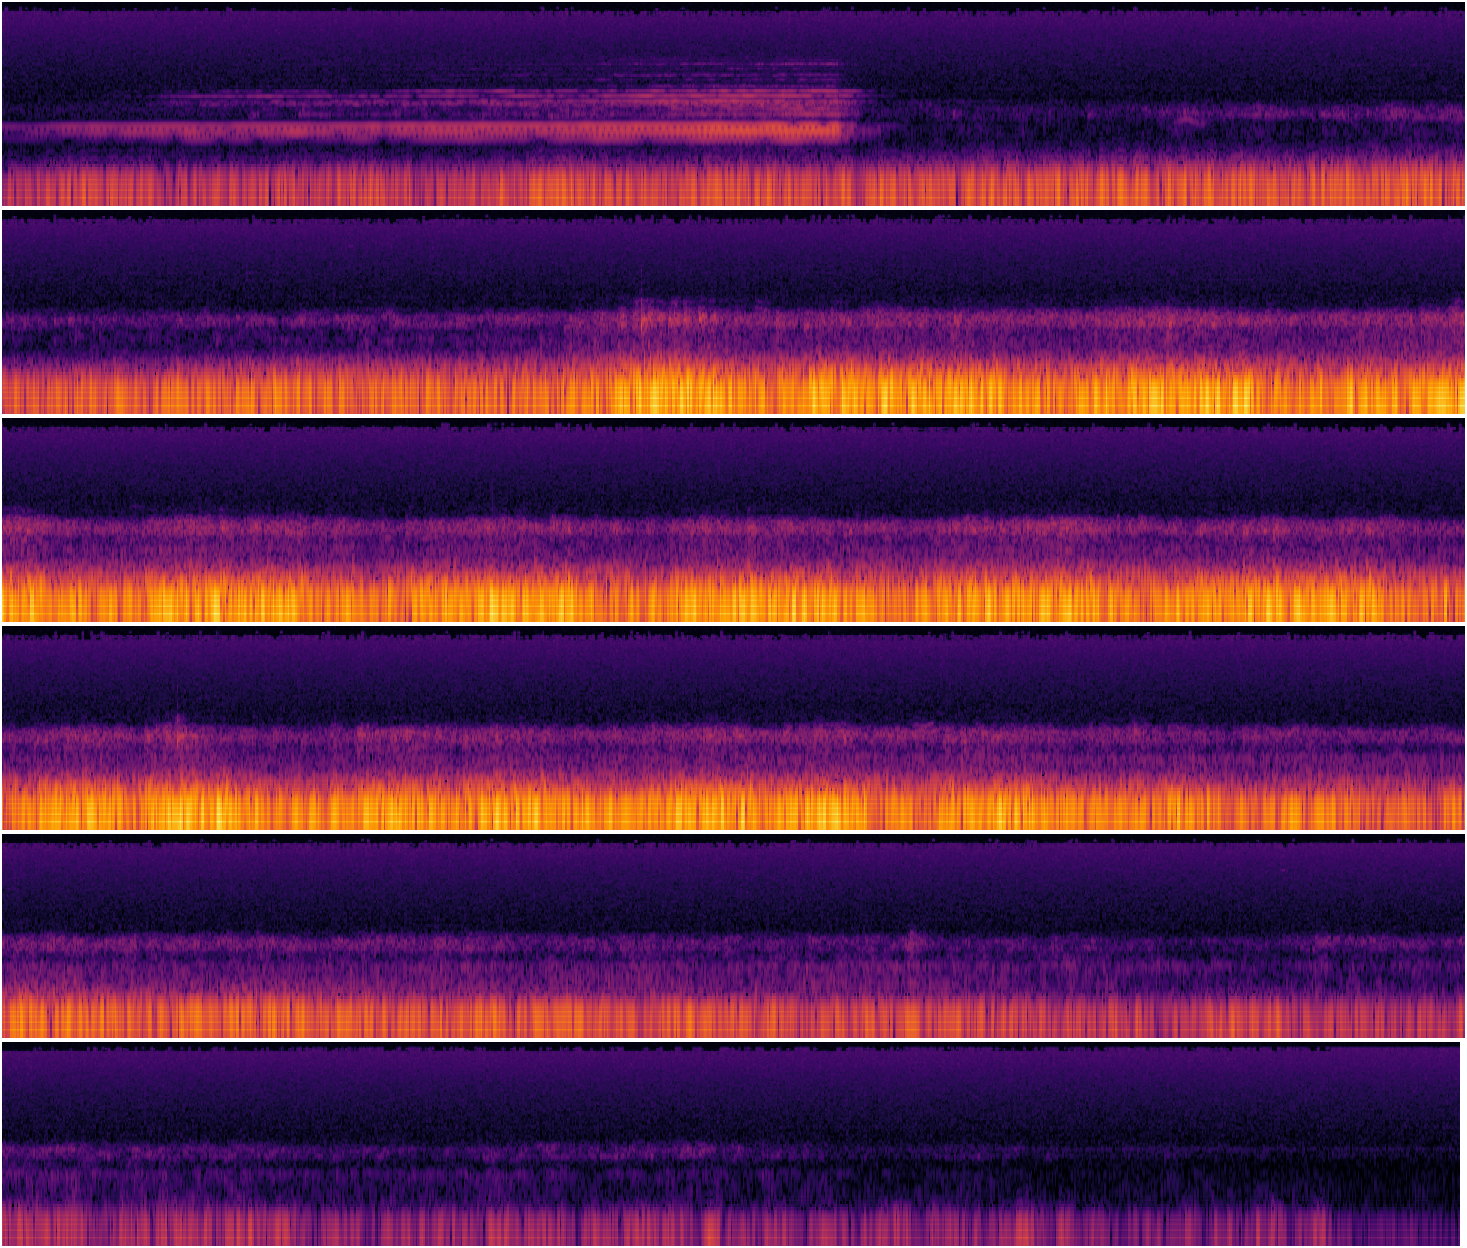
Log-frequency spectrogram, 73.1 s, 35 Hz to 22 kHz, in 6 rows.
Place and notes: {
  "title": "WF&P Rail Yard, Wildwood, Missouri, USA - WF&P Railway",
  "date": "2021-08-15 11:45:00",
  "description": "Recording of Wabash, Frisco and Pacific 12 inch gauge train entering rail yard from geophone attached to metal support of picnic bench resting on the ground.",
  "latitude": "38.54",
  "longitude": "-90.62",
  "altitude": "131",
  "timezone": "America/Chicago"
}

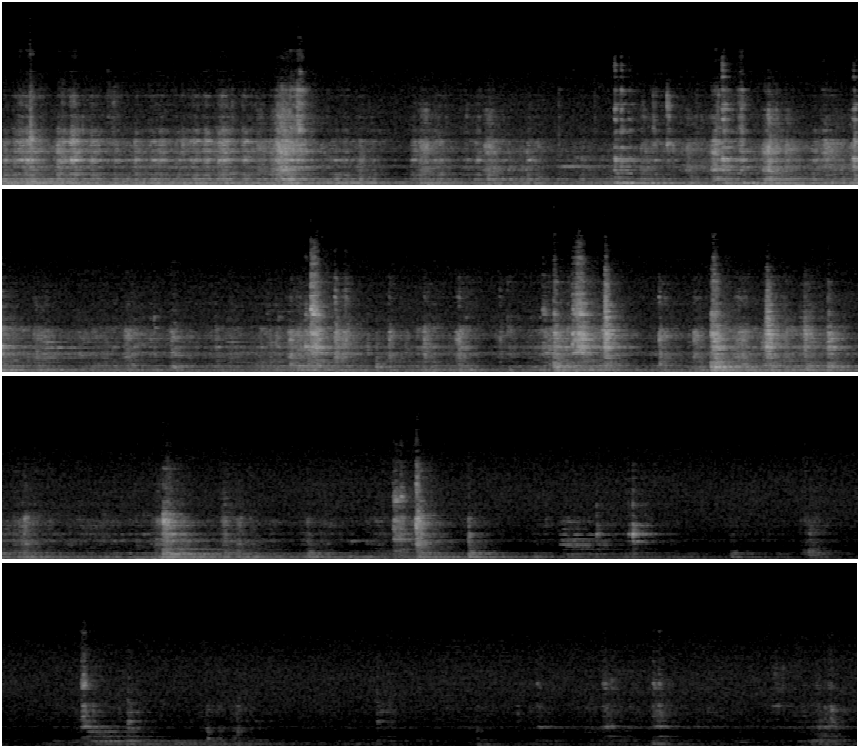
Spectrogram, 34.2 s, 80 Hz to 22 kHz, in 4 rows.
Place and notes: {
  "title": "Lithuania, Vilnius, construction fence",
  "date": "2012-11-06 14:50:00",
  "description": "contact microphones on construction fence",
  "latitude": "54.69",
  "longitude": "25.29",
  "altitude": "100",
  "timezone": "Europe/Vilnius"
}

